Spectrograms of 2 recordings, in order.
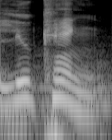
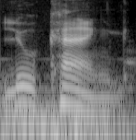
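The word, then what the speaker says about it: Liu Kang: lukang no se dice luk k no no se dice l k según yo he escuchado se dice l kang así kang kang k l así mira luk kang pero yo le digo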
